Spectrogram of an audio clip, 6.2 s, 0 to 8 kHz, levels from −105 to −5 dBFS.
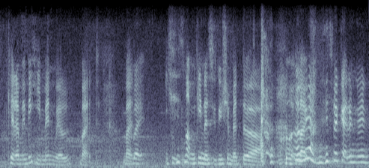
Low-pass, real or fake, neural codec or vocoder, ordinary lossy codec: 7.2 kHz; real; none; Opus, 32 kbps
